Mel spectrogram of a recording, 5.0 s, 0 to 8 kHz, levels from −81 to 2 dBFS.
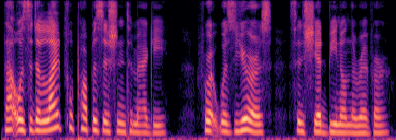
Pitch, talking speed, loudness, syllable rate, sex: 190 Hz, 220 wpm, -17 LUFS, 6.0 syllables/s, female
